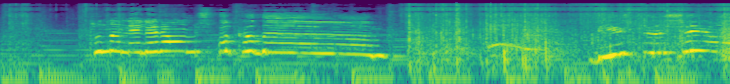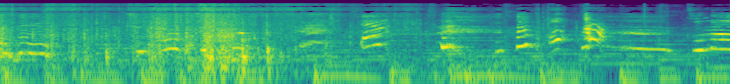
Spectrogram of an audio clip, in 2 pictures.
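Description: Thin plastic grocery bag rustling and crinkling as a toddler's hands rummage through it and pull out packaged snacks, starting a few seconds in. Background music with a voice runs under it.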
